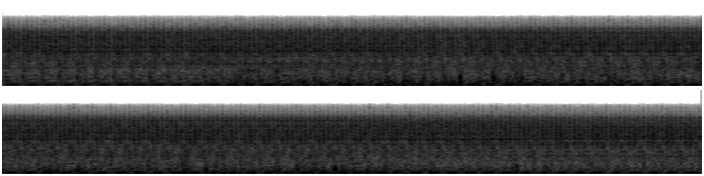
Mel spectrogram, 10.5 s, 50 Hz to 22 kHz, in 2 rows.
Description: стучит двигатель ea82 subaru leone 1985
